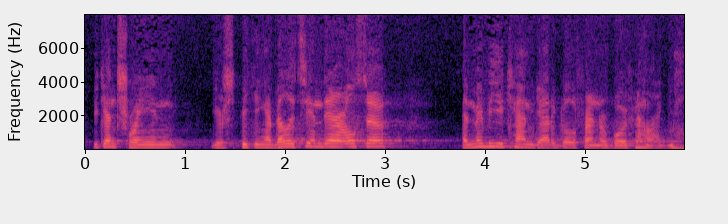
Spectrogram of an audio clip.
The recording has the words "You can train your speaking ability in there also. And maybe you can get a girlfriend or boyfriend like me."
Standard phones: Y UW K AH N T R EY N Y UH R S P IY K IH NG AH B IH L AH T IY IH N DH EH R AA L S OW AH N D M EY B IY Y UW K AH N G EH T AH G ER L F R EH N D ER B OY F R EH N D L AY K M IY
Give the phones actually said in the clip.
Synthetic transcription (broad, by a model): Y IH K AH N T R EY N Y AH R S P IY K IH NG AH B IH L AH T IY IH N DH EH R AA L S OW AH N M EY B IY Y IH K AH N G EH T AH G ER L F R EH N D ER B OY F EH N L AY K M IY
